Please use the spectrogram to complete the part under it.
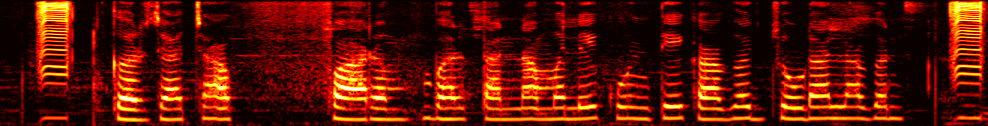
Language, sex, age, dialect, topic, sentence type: Marathi, female, 18-24, Varhadi, banking, question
